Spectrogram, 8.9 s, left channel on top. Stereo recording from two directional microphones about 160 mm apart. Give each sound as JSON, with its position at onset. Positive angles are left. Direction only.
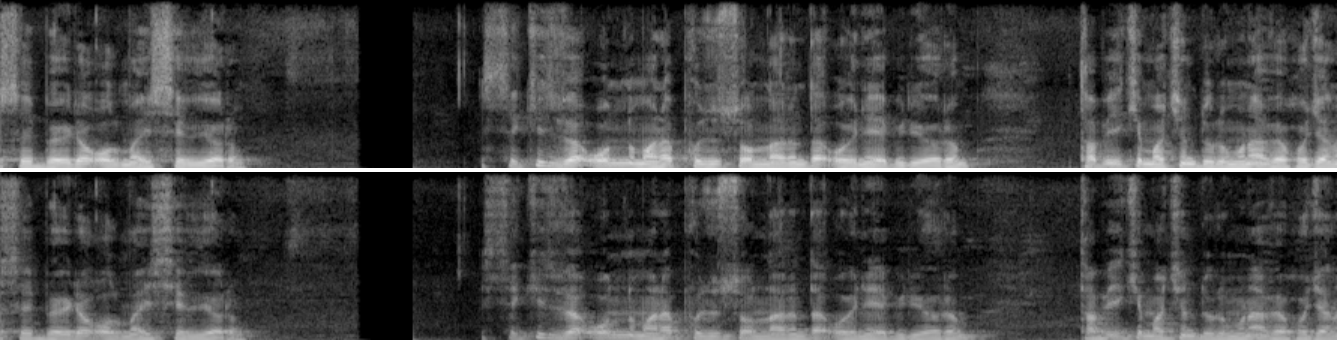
{"t": 0.0, "sound": "speech", "side_deg": 25}
{"t": 3.2, "sound": "speech", "side_deg": 30}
